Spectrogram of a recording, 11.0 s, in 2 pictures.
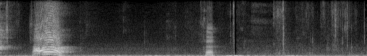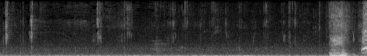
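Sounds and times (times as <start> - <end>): steady low hum: 0.0 - 11.0
mouth clicks and smacks chewing: 4.1 - 6.2.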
